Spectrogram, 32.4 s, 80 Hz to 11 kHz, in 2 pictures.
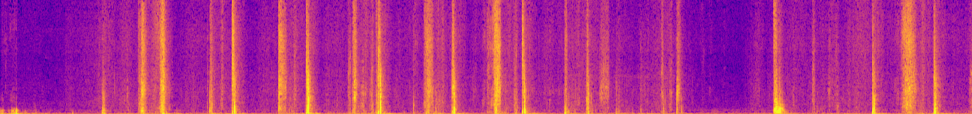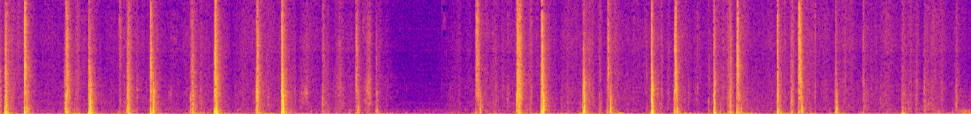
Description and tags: FX Footsteps Limping 01
feet, foley, foot, footstep, footsteps, shoe, step, steps, walk, walking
